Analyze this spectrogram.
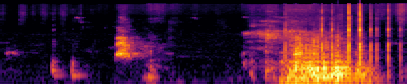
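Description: Dogs bark in a few short, separate yips, then break into a louder, harsher flurry of barking, with no talking.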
